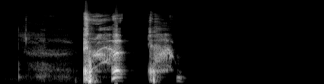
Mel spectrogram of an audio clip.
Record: {"cough_length": "3.2 s", "cough_amplitude": 32768, "cough_signal_mean_std_ratio": 0.29, "survey_phase": "beta (2021-08-13 to 2022-03-07)", "age": "65+", "gender": "Female", "wearing_mask": "No", "symptom_none": true, "smoker_status": "Never smoked", "respiratory_condition_asthma": false, "respiratory_condition_other": false, "recruitment_source": "REACT", "submission_delay": "1 day", "covid_test_result": "Negative", "covid_test_method": "RT-qPCR"}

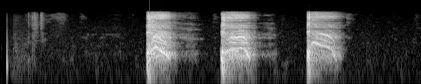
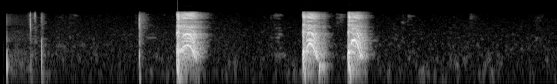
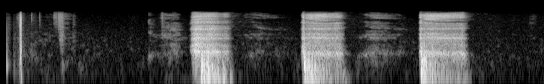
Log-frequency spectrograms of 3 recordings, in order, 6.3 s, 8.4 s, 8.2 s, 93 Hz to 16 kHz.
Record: {"three_cough_length": "6.3 s", "three_cough_amplitude": 32767, "three_cough_signal_mean_std_ratio": 0.37, "cough_length": "8.4 s", "cough_amplitude": 32768, "cough_signal_mean_std_ratio": 0.25, "exhalation_length": "8.2 s", "exhalation_amplitude": 30142, "exhalation_signal_mean_std_ratio": 0.35, "survey_phase": "alpha (2021-03-01 to 2021-08-12)", "age": "18-44", "gender": "Female", "wearing_mask": "No", "symptom_new_continuous_cough": true, "symptom_fatigue": true, "symptom_headache": true, "symptom_change_to_sense_of_smell_or_taste": true, "symptom_onset": "6 days", "smoker_status": "Current smoker (e-cigarettes or vapes only)", "respiratory_condition_asthma": false, "respiratory_condition_other": false, "recruitment_source": "Test and Trace", "submission_delay": "2 days", "covid_test_result": "Positive", "covid_test_method": "RT-qPCR", "covid_ct_value": 20.5, "covid_ct_gene": "ORF1ab gene", "covid_ct_mean": 20.6, "covid_viral_load": "170000 copies/ml", "covid_viral_load_category": "Low viral load (10K-1M copies/ml)"}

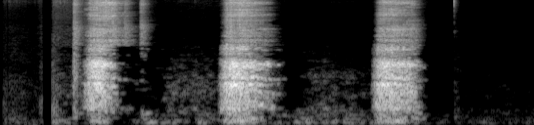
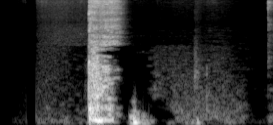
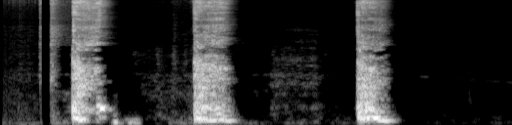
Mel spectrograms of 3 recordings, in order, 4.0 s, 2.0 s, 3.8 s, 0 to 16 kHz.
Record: {"exhalation_length": "4.0 s", "exhalation_amplitude": 32766, "exhalation_signal_mean_std_ratio": 0.39, "cough_length": "2.0 s", "cough_amplitude": 32766, "cough_signal_mean_std_ratio": 0.3, "three_cough_length": "3.8 s", "three_cough_amplitude": 32766, "three_cough_signal_mean_std_ratio": 0.38, "survey_phase": "beta (2021-08-13 to 2022-03-07)", "age": "45-64", "gender": "Male", "wearing_mask": "No", "symptom_cough_any": true, "symptom_runny_or_blocked_nose": true, "symptom_fatigue": true, "symptom_fever_high_temperature": true, "symptom_headache": true, "symptom_change_to_sense_of_smell_or_taste": true, "symptom_onset": "4 days", "smoker_status": "Ex-smoker", "respiratory_condition_asthma": false, "respiratory_condition_other": false, "recruitment_source": "Test and Trace", "submission_delay": "2 days", "covid_test_result": "Positive", "covid_test_method": "RT-qPCR"}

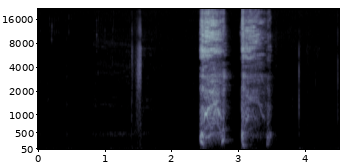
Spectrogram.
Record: {"cough_length": "4.5 s", "cough_amplitude": 4353, "cough_signal_mean_std_ratio": 0.28, "survey_phase": "beta (2021-08-13 to 2022-03-07)", "age": "45-64", "gender": "Male", "wearing_mask": "No", "symptom_cough_any": true, "symptom_runny_or_blocked_nose": true, "symptom_shortness_of_breath": true, "symptom_sore_throat": true, "symptom_fatigue": true, "symptom_headache": true, "symptom_change_to_sense_of_smell_or_taste": true, "symptom_other": true, "symptom_onset": "4 days", "smoker_status": "Ex-smoker", "respiratory_condition_asthma": false, "respiratory_condition_other": false, "recruitment_source": "Test and Trace", "submission_delay": "2 days", "covid_test_result": "Positive", "covid_test_method": "RT-qPCR", "covid_ct_value": 17.0, "covid_ct_gene": "ORF1ab gene"}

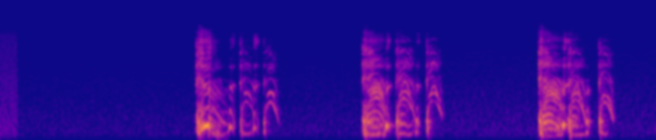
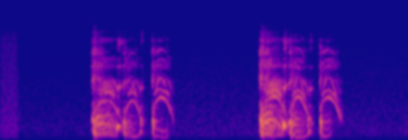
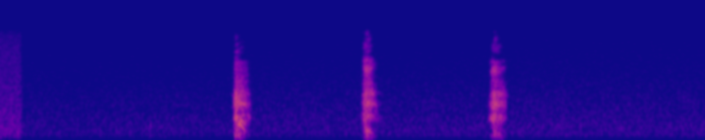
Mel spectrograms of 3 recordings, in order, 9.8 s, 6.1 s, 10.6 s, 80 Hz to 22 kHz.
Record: {"three_cough_length": "9.8 s", "three_cough_amplitude": 13288, "three_cough_signal_mean_std_ratio": 0.28, "cough_length": "6.1 s", "cough_amplitude": 9244, "cough_signal_mean_std_ratio": 0.37, "exhalation_length": "10.6 s", "exhalation_amplitude": 1994, "exhalation_signal_mean_std_ratio": 0.24, "survey_phase": "beta (2021-08-13 to 2022-03-07)", "age": "18-44", "gender": "Female", "wearing_mask": "Yes", "symptom_cough_any": true, "symptom_runny_or_blocked_nose": true, "symptom_headache": true, "symptom_change_to_sense_of_smell_or_taste": true, "symptom_loss_of_taste": true, "symptom_other": true, "symptom_onset": "3 days", "smoker_status": "Never smoked", "respiratory_condition_asthma": false, "respiratory_condition_other": false, "recruitment_source": "Test and Trace", "submission_delay": "2 days", "covid_test_result": "Positive", "covid_test_method": "RT-qPCR", "covid_ct_value": 17.9, "covid_ct_gene": "ORF1ab gene", "covid_ct_mean": 18.5, "covid_viral_load": "820000 copies/ml", "covid_viral_load_category": "Low viral load (10K-1M copies/ml)"}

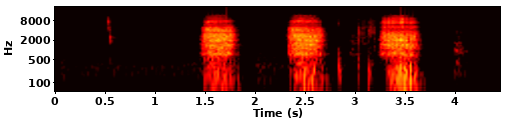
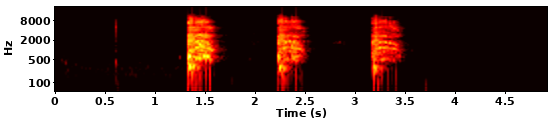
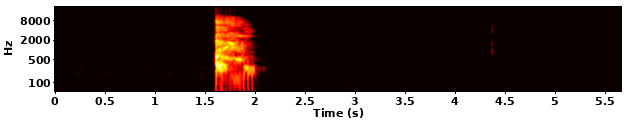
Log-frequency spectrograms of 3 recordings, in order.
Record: {"exhalation_length": "4.5 s", "exhalation_amplitude": 11951, "exhalation_signal_mean_std_ratio": 0.39, "three_cough_length": "4.9 s", "three_cough_amplitude": 21423, "three_cough_signal_mean_std_ratio": 0.28, "cough_length": "5.7 s", "cough_amplitude": 31122, "cough_signal_mean_std_ratio": 0.17, "survey_phase": "beta (2021-08-13 to 2022-03-07)", "age": "18-44", "gender": "Female", "wearing_mask": "No", "symptom_none": true, "smoker_status": "Never smoked", "respiratory_condition_asthma": false, "respiratory_condition_other": false, "recruitment_source": "REACT", "submission_delay": "4 days", "covid_test_result": "Negative", "covid_test_method": "RT-qPCR", "influenza_a_test_result": "Negative", "influenza_b_test_result": "Negative"}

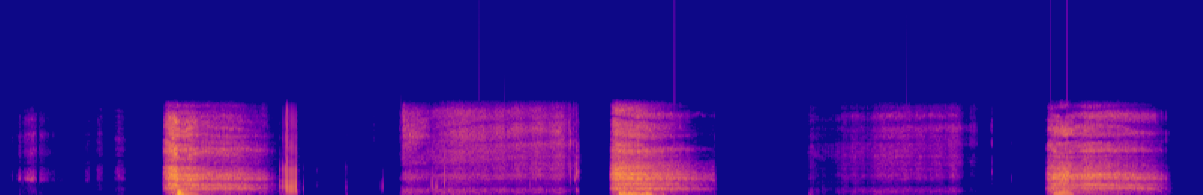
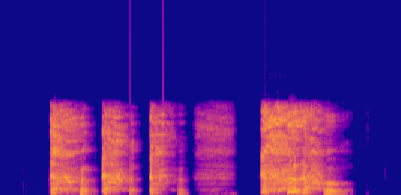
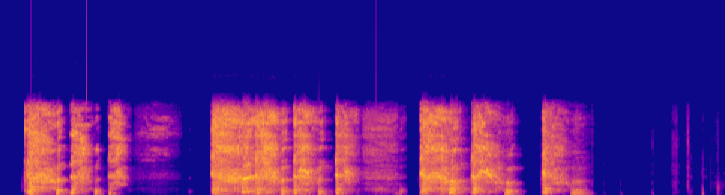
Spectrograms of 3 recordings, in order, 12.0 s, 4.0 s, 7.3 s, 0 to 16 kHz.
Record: {"exhalation_length": "12.0 s", "exhalation_amplitude": 27554, "exhalation_signal_mean_std_ratio": 0.34, "three_cough_length": "4.0 s", "three_cough_amplitude": 32767, "three_cough_signal_mean_std_ratio": 0.55, "cough_length": "7.3 s", "cough_amplitude": 32768, "cough_signal_mean_std_ratio": 0.57, "survey_phase": "beta (2021-08-13 to 2022-03-07)", "age": "18-44", "gender": "Male", "wearing_mask": "No", "symptom_cough_any": true, "symptom_sore_throat": true, "symptom_abdominal_pain": true, "symptom_headache": true, "symptom_onset": "4 days", "smoker_status": "Current smoker (1 to 10 cigarettes per day)", "respiratory_condition_asthma": false, "respiratory_condition_other": false, "recruitment_source": "Test and Trace", "submission_delay": "2 days", "covid_test_result": "Positive", "covid_test_method": "RT-qPCR", "covid_ct_value": 27.4, "covid_ct_gene": "ORF1ab gene", "covid_ct_mean": 27.6, "covid_viral_load": "870 copies/ml", "covid_viral_load_category": "Minimal viral load (< 10K copies/ml)"}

